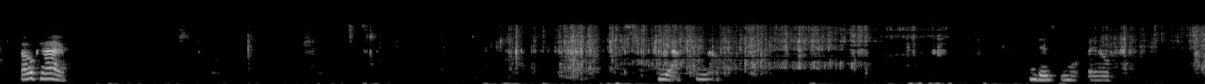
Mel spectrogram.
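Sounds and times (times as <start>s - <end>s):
plastic candy bag crinkling: 4.8s - 9.9s, 10.9s - 12.0s.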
